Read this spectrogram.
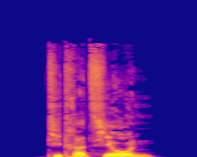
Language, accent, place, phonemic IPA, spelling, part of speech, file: German, Germany, Berlin, /titʁaˈt͡si̯oːn/, Titration, noun, De-Titration.ogg
- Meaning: titration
